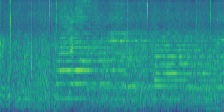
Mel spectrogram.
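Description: Vehicle horns honking twice, each a steady held note lasting over a second, the first about a second in and the second near the end, over background voices and traffic noise.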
